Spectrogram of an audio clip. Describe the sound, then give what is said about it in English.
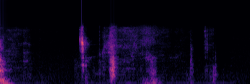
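A dog makes a few short, sharp snorting or yelping bursts over a low steady hum, with quiet gaps between them. “There's Loki Dog in the background.”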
